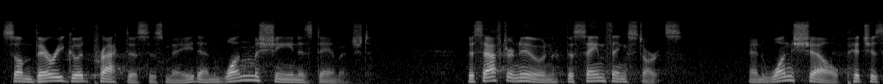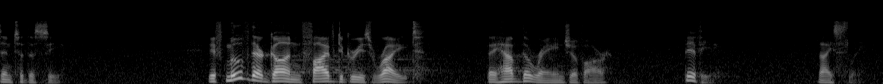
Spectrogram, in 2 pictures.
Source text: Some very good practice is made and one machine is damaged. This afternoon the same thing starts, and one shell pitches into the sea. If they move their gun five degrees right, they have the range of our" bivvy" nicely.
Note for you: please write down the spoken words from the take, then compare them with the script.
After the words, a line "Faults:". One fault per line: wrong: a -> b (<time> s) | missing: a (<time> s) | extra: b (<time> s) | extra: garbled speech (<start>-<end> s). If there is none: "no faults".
Some very good practice is made and one machine is damaged. This afternoon the same thing starts, and one shell pitches into the sea. If move their gun five degrees right, they have the range of our" bivvy" nicely.
Faults:
missing: they (11.1 s)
